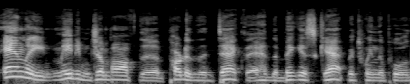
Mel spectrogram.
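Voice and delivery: ordinary talk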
